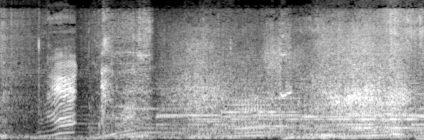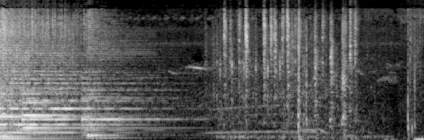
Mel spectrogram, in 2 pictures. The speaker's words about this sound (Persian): دیگه هیچکی کاری نداره، فقط ماشینه. یکی دیگه داره میاد، انگار یه استیشنه.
